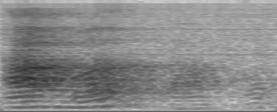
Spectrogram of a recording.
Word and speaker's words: arbre: Aussi, on va lire la consonne E muette, on va la lire en position finale si elle est précédée de deux consonnes prononcées. C'est comme pour la transcription, tu dois mettre le E muet si elle est précédée de deux consonnes prononcées. Par exemple, noble, arbre, porte.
